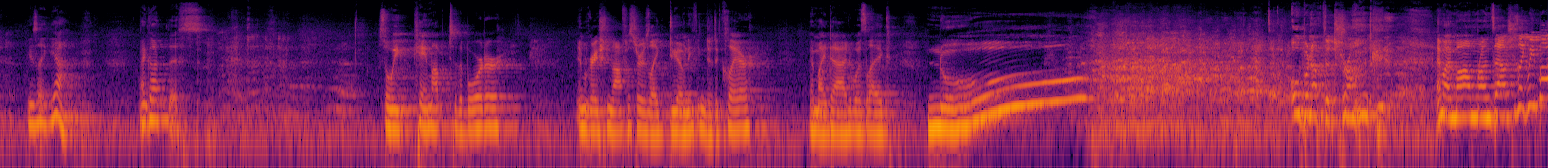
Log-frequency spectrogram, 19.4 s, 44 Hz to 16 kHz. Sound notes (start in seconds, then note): 13.6 audience Laughing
